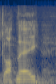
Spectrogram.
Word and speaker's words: Gothney: Then we've got Levon Gothney, who it's Gothney. Yeah, and I never knew that till like his 3rd year. He never told us that's the way he liked to pronounce it till his 3rd year there.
